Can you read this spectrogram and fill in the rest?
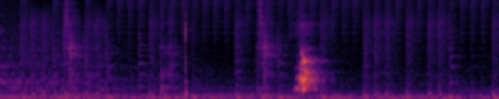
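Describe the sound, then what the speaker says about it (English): A dog barks once nearby in a room, a single sharp bark standing out over quiet background noise, with a faint yip or click just before. "Thought that dog was in the game for a second."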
